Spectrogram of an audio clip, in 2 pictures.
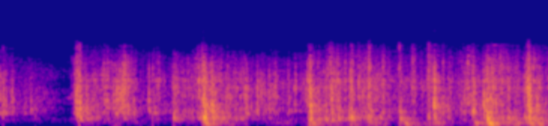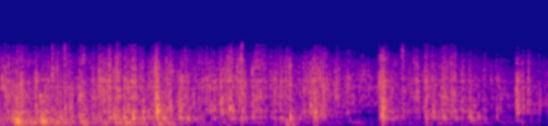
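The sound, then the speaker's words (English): Firewood being loaded into a potter's cart carrying water jars: a steady run of wooden clunks, knocks and rustling scrapes for several seconds, fairly loud and continuous, with no voices. “May I put my firewood in the cart?”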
